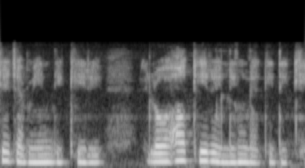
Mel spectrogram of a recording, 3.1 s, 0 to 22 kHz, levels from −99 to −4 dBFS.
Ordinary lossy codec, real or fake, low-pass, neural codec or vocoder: none; real; none; none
